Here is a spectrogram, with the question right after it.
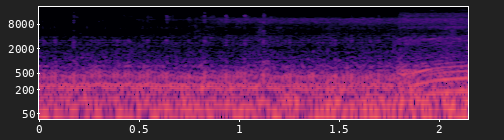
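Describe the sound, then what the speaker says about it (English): A biofuel-powered chainsaw in the Satisfactory video game drones steadily as it cuts wood, a continuous buzzing roar that rises in pitch toward the end, with no talking. "So now what we do is you put the chainsaw in our hand"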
